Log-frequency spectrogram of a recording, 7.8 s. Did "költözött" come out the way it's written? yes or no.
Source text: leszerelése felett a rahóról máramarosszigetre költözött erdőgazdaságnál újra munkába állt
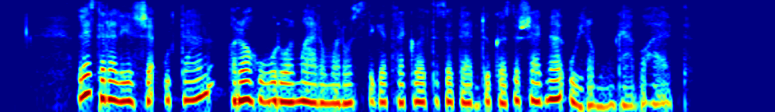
yes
